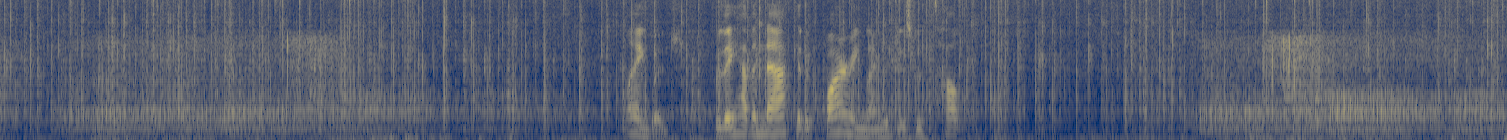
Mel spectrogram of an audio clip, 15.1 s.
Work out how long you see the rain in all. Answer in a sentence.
The rain can be heard for 15 seconds in total.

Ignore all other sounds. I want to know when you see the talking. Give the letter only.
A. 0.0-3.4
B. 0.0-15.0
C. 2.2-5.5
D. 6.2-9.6
D.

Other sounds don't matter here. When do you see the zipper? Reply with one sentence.
The zipper can't be heard in this clip.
